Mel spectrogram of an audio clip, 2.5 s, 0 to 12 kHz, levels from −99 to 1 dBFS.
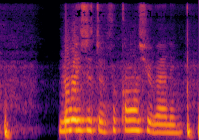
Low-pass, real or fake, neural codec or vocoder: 10.8 kHz; real; none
